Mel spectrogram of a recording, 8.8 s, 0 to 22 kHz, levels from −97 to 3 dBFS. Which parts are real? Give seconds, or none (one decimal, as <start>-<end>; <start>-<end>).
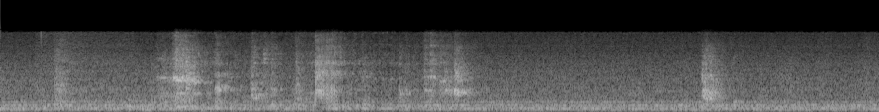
0.0-1.9; 2.4-3.1; 4.0-8.8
